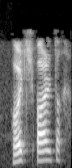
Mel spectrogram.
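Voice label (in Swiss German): "holzspalter", alsace Haut-Rhin; vin; fend le bois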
